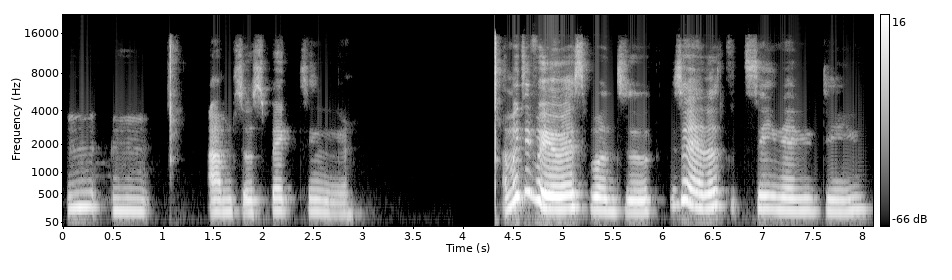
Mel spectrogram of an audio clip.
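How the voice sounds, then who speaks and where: Hosting a livestream, this young Nigerian woman speaks slowly and expressively in a mellow, mid-range voice. Chatty and teasing, she laughs easily and answers comments from the chat.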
